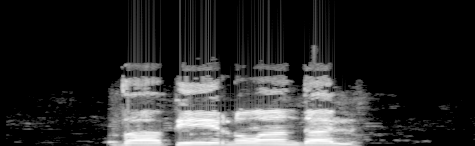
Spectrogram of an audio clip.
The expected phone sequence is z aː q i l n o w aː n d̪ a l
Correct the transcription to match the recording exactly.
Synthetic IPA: v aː p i ɾ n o w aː n d̪ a l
